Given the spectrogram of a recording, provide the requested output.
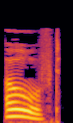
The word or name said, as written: Oved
